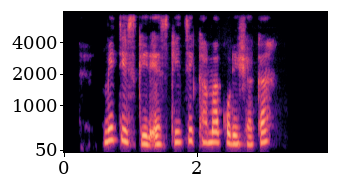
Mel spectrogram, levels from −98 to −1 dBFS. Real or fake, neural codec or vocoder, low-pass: fake; vocoder, 44.1 kHz, 128 mel bands, Pupu-Vocoder; 7.2 kHz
